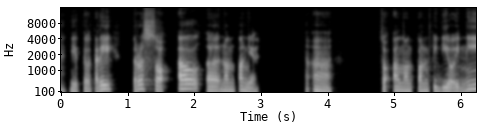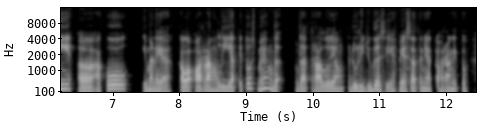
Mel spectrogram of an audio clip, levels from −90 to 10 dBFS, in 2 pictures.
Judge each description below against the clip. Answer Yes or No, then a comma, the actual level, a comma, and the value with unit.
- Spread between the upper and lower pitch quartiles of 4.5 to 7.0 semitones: Yes, average, 5.0 semitones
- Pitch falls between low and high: Yes, medium, 145 Hz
